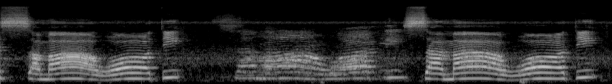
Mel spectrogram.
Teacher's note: ہم نے پڑھنا ہے سماواتی سماواتی واتی نہیں. ہونٹ گول رہیں گے اور واو ادا ہوگی. سماواتی. وا ایسے ہونٹ گھما کے کھول نہیں دینے کی آواز باریک ہو جائے.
